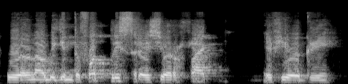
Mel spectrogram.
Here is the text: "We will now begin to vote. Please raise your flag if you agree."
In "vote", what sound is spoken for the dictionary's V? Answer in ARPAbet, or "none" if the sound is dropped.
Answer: F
